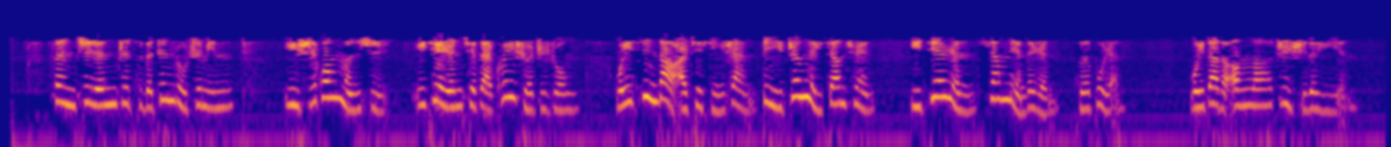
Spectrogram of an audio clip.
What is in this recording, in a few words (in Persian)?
ترجمه گویای قرآن کریم به زبان چینی; سوره عصر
